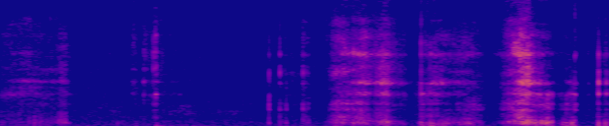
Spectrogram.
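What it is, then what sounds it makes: Bamboo spatula scratched with nails. Long nails scratch the flat head of a solid bamboo wooden spatula held close to the mic. The result is six dry, bright, scratchy bursts of varying length over a quiet background, the loudest strokes near the end.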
